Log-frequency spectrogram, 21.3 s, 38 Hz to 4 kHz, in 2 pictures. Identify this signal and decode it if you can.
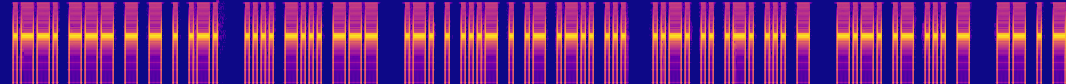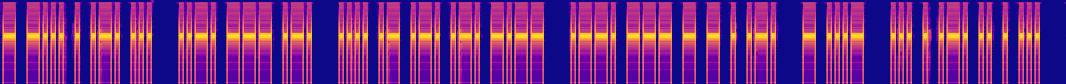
Morse code, heard as a keyed tone, about 30 wpm, 550 Hz. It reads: POTTER HBO REVEALS FIRST CAST MEMBERS FOR HARRY POTTER TV SERIES
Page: news headlines in morse code at 30 wpm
